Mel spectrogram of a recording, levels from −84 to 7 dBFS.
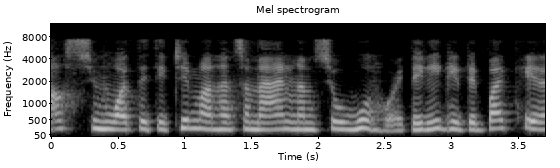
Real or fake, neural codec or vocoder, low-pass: fake; codec, 16 kHz, 0.5 kbps, FunCodec, trained on LibriTTS, 25 frames a second; 7.2 kHz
